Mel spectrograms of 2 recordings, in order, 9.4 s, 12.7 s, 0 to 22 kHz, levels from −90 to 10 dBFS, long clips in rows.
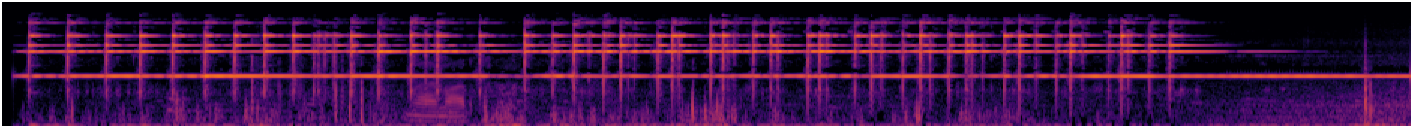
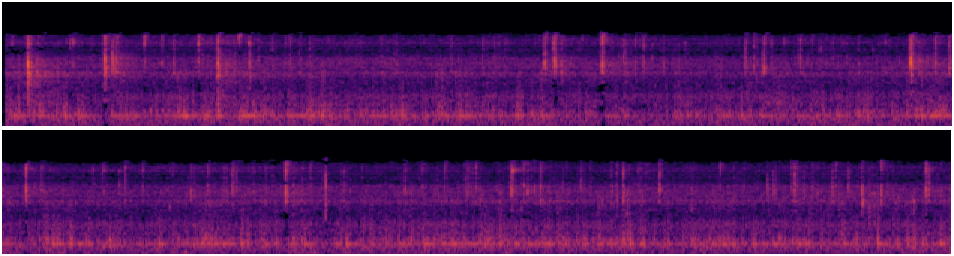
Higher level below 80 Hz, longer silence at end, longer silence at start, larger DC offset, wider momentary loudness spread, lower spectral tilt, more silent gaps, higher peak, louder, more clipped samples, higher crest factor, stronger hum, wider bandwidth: about the same, -62 dBFS vs -64 dBFS; about the same, 0 s vs 0 s; about the same, 0.1 s vs 0.05 s; neither; second, 7 LU vs 11 LU; second, 4.5 dB/octave vs -1.5 dB/octave; neither; first, -4 dBFS vs -8 dBFS; first, -19 LUFS vs -39 LUFS; neither; second, 18 dB vs 34 dB; neither; first, 15.5 kHz vs 9 kHz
